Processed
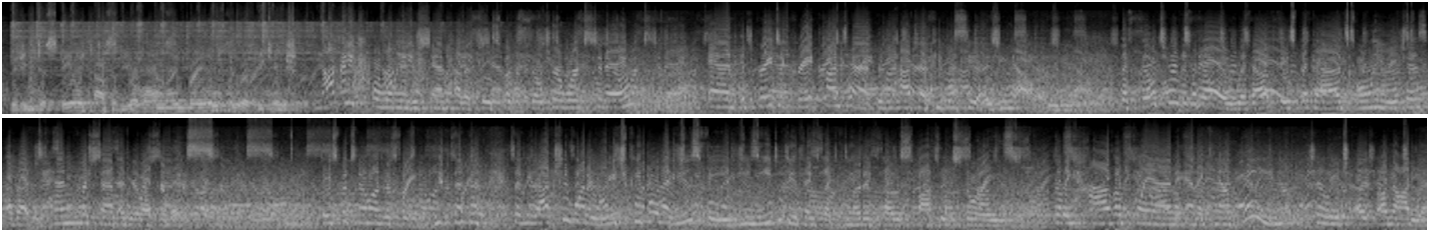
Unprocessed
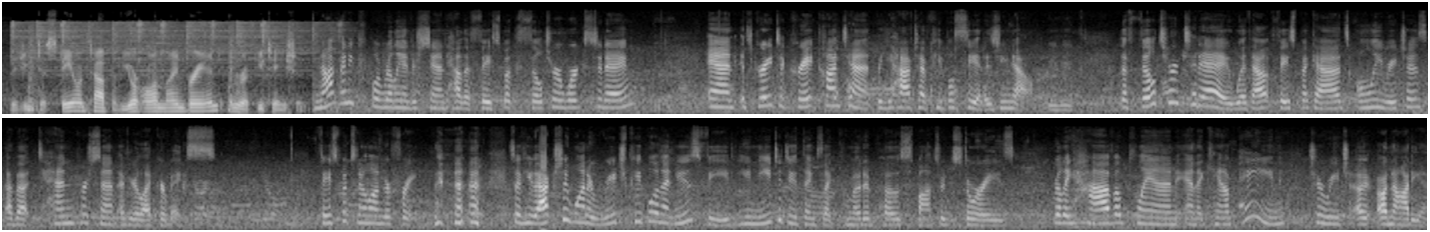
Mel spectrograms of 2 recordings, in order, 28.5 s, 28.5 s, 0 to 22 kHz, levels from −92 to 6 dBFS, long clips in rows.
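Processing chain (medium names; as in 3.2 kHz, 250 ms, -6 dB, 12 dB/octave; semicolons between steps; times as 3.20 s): time-frequency box 3.22–3.69 s, 890–6100 Hz +12 dB; reverse; compression 10:1, threshold -28 dBFS, peak gain reduction 24.5 dB; reverse; peaking EQ 820 Hz +7 dB 0.67 oct; saturation -29.5 dBFS, distortion -9 dB; on a send: two-band feedback delay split 600 Hz, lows 85 ms, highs 594 ms, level -6 dB; on the sum: attacks held to a fixed rise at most 470 dB/s; trim +5 dB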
